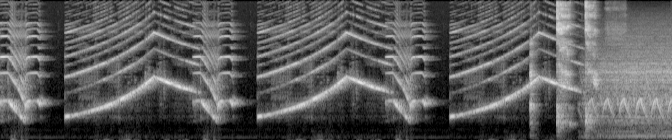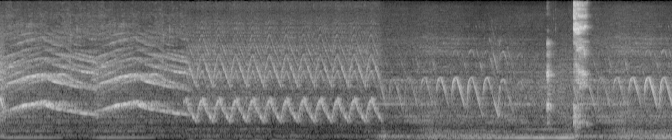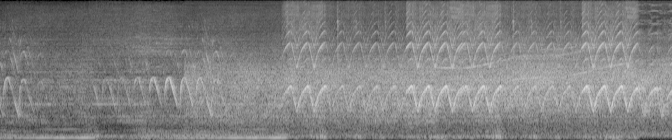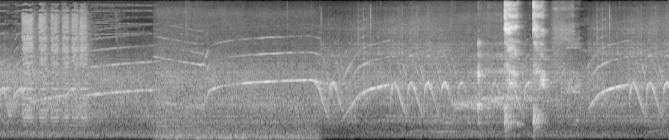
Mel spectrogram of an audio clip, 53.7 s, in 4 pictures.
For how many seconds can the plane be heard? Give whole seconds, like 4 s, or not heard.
23 s.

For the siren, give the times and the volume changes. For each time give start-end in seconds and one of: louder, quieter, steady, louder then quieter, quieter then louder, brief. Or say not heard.
0.0-53.6 quieter then louder.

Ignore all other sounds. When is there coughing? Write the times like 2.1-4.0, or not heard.
10.6-12.5, 24.4-25.2, 49.9-51.8.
